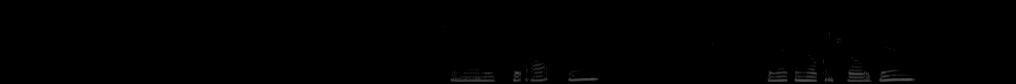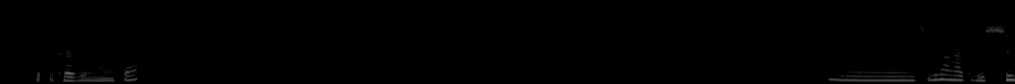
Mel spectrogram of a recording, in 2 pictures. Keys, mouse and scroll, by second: 5.9 alt+click, 10.1 ctrl+click, 11.8 ctrl+click, 12.6 middle click, 13.9-14.6 scroll up 1, 15.9 ctrl+click, 20.0 ctrl+click.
